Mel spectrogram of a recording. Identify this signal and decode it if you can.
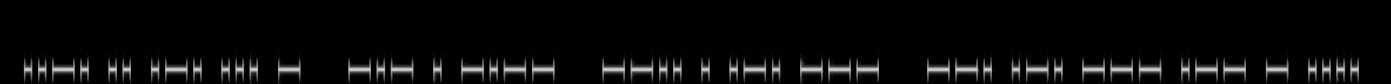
Morse code, heard as a keyed tone, about 17 wpm, 700 Hz. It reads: FIRST KEY ZERO GROWTH
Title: Pangram Challenge v2 - 17wpm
